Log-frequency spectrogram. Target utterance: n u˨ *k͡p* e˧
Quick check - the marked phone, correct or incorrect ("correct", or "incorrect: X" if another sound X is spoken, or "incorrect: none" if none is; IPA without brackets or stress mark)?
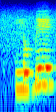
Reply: incorrect: ɡ͡b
